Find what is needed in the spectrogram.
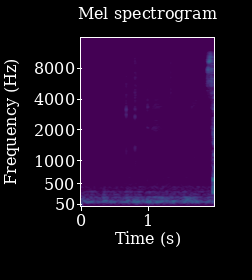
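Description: A few faint clicks from a computer mouse as the plan view is moved and zoomed, over a low steady background hum.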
